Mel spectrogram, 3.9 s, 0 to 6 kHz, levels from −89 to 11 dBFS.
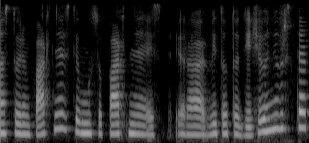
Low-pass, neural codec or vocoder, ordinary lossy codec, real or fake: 5.4 kHz; none; AAC, 32 kbps; real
